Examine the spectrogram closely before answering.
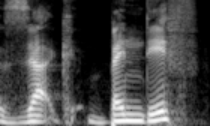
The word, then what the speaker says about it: Zak Bendif: This episode is with our dear brother, Zach Bendif.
